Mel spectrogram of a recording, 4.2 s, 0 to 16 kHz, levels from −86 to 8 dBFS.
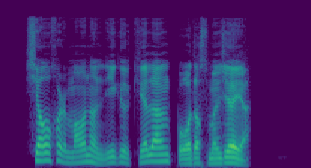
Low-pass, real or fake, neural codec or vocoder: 10.8 kHz; fake; codec, 16 kHz in and 24 kHz out, 0.4 kbps, LongCat-Audio-Codec, two codebook decoder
